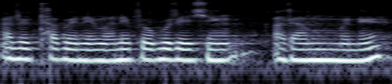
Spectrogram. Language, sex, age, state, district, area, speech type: Bodo, male, 30-45, Assam, Chirang, rural, spontaneous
